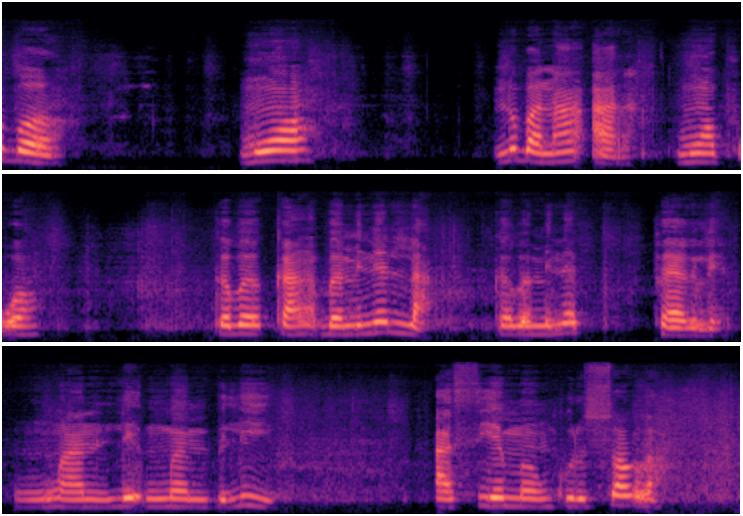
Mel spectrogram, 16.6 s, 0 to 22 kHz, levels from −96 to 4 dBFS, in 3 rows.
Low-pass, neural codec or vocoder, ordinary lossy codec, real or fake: 14.4 kHz; vocoder, 44.1 kHz, 128 mel bands, Pupu-Vocoder; AAC, 64 kbps; fake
